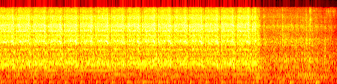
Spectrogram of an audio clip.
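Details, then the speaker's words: John Deere Gator with Kawasaki engine, previously misdiagnosed as a carb issue, cranking at a steady fast rhythm about two and a half beats a second without firing while a spark tester shows weak spark; hard starting from failing ignition coil. "you can see it's sparking but it's fairly weak you want to see a little bit brighter of a light"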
